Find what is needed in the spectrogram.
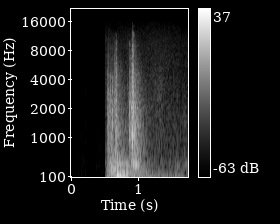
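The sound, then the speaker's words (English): A doctor's office door with a picture of a foot on it opens and shuts in one quick movement, two knocks of wood and latch followed by a short fading rattle, with no voices. “That's a funny kind of dentist with a picture of a foot on the door. Well, I'm going to go in.”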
